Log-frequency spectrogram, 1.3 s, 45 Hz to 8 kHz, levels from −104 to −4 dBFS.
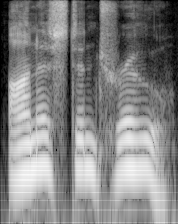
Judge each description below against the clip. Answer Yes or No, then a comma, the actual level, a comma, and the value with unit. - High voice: No, medium, 140 Hz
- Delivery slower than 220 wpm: Yes, slow, 135 wpm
